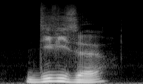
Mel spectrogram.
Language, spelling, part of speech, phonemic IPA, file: French, diviseur, noun / adjective, /di.vi.zœʁ/, Fr-diviseur.ogg
- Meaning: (noun) divisor; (adjective) dividing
